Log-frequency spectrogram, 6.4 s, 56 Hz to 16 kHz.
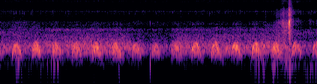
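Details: Fetal heartbeat on fetal Doppler at 19 weeks 5 days of pregnancy: rapid, regular whooshing pulses about 150 beats per minute.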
